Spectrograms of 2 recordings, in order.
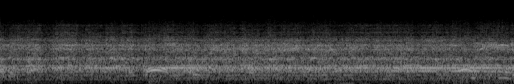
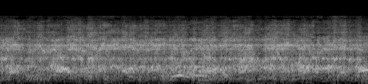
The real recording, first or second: first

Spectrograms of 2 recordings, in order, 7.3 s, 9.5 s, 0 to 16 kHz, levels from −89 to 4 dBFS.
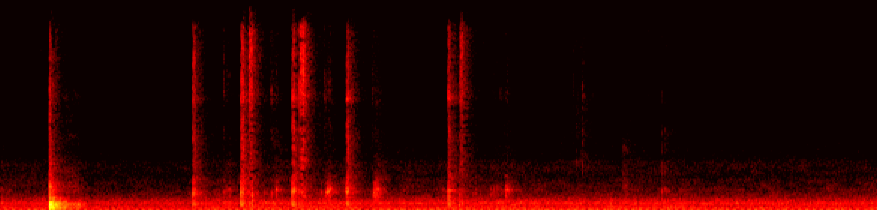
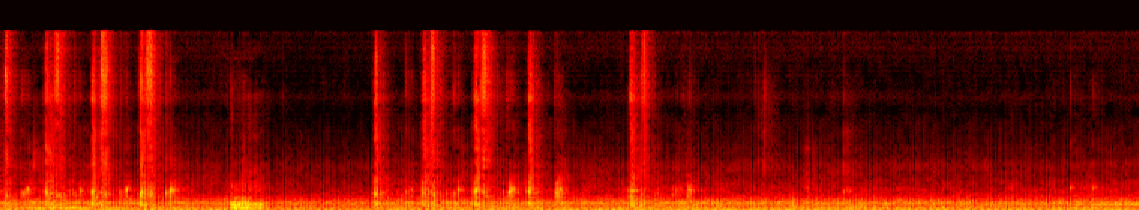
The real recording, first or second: first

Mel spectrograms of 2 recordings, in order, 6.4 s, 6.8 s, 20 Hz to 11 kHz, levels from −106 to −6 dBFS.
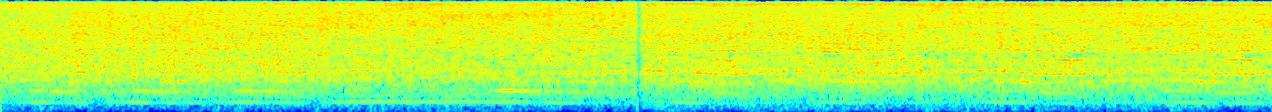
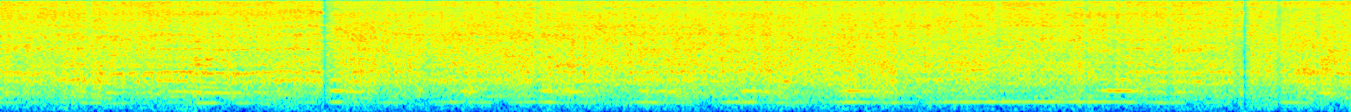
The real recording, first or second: first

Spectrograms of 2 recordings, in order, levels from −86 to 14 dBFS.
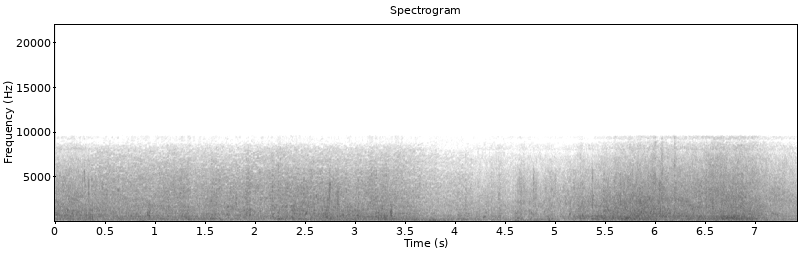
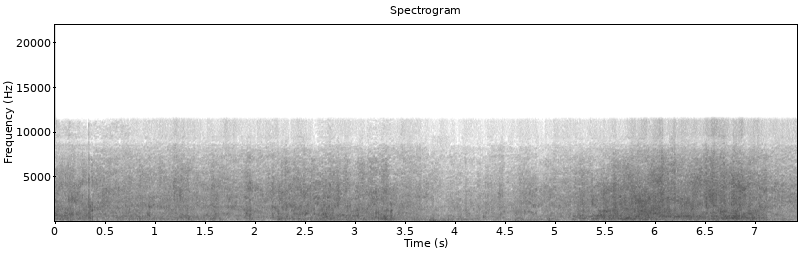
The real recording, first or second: first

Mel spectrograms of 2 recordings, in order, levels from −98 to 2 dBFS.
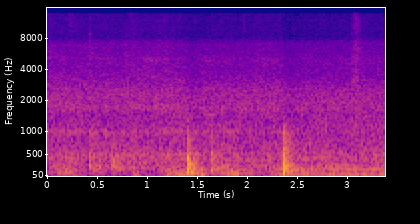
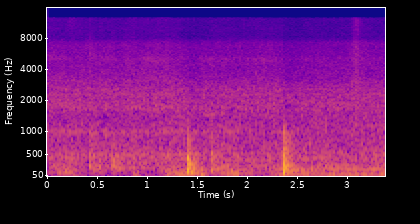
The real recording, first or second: first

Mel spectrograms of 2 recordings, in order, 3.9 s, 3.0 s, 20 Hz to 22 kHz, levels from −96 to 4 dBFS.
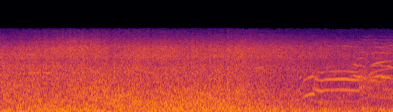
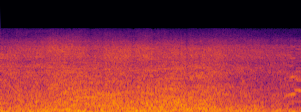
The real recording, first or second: first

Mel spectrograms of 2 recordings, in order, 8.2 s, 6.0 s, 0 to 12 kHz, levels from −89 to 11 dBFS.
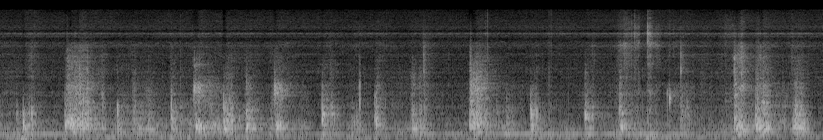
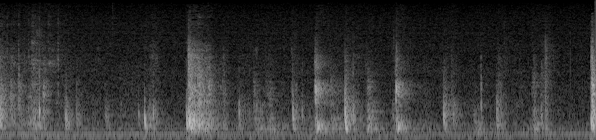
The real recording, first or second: second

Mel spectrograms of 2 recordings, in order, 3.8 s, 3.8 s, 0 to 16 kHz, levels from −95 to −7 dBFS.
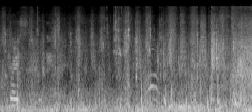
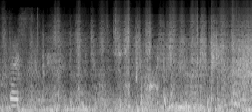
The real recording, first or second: first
